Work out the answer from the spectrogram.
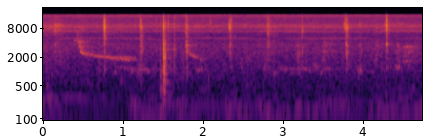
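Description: Crisp, irregular crunches and clicks of raw banana blossom being bitten and chewed close to the microphone, with one loud crunch about a second and a half in. A short falling squeak sounds near the start.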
